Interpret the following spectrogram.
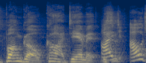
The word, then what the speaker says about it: Bungo: on Bongo stray dogs I just alternate pronunciations between Bongo and Bongo boom goes wild I never doubled down on a pronunciation it is very much boom go I don't know I hear it's boom go get out of my that's what I've heard oh God isn't it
